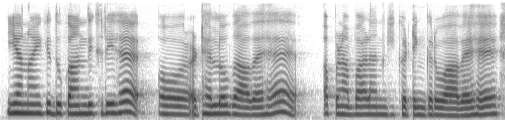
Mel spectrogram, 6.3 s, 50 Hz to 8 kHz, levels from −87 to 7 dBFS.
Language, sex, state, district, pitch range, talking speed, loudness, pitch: Marwari, female, Rajasthan, Churu, 185-220 Hz, 170 wpm, -22 LUFS, 200 Hz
